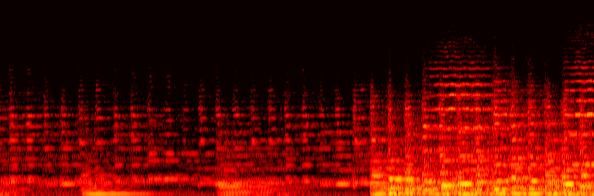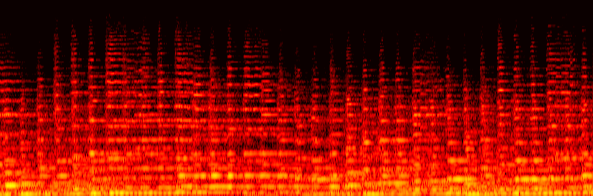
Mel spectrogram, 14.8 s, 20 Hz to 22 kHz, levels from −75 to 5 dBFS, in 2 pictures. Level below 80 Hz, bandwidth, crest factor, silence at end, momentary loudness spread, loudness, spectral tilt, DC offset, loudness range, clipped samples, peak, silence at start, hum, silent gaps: -34 dBFS; 13.5 kHz; 16 dB; 0 s; 18 LU; -26 LUFS; -6.5 dB/octave; under 0.1%; 13 LU; under 0.1%; -10 dBFS; 0 s; none; none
